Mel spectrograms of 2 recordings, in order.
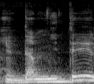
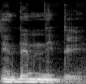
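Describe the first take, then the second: First: Indemnité said "in-dam-nité" with nasal "in" and "am"; wrong pronunciation. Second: Indemnité said "in-dem-nité" with "dem" like "dème"; correct pronunciation. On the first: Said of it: "On ne le prononce pas". (indemnité prononcé à tort « in-dam-nité ») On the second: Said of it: "le mot se prononce". (indemnité bien prononcé « in-dème-nité ») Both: Shown as a demonstration.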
